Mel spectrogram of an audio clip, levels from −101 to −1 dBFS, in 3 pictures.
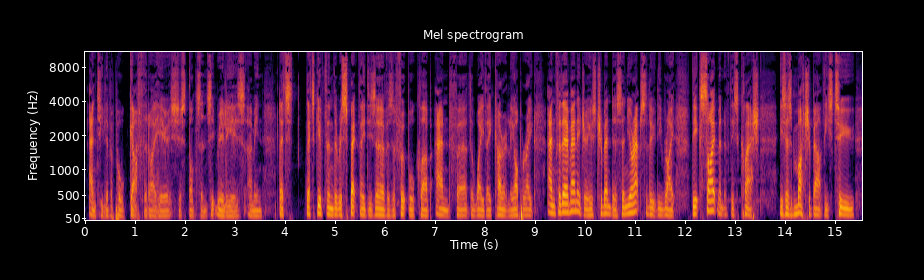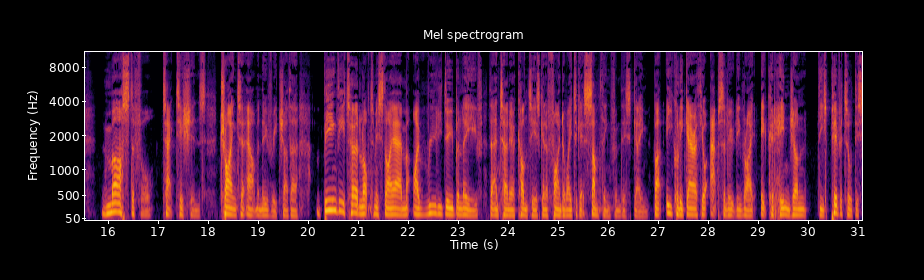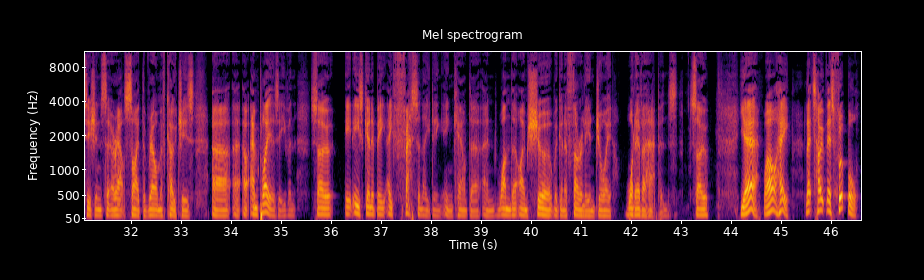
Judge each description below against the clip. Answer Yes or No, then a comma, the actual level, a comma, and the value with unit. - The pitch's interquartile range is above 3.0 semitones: Yes, average, 3.6 semitones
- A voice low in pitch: Yes, low, 115 Hz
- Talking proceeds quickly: No, average, 180 wpm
